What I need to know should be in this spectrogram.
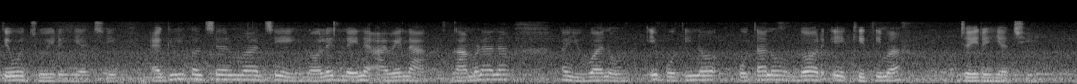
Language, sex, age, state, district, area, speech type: Gujarati, female, 18-30, Gujarat, Valsad, rural, spontaneous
